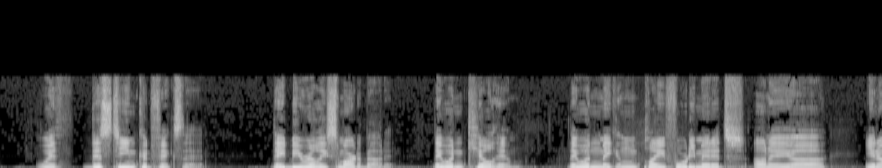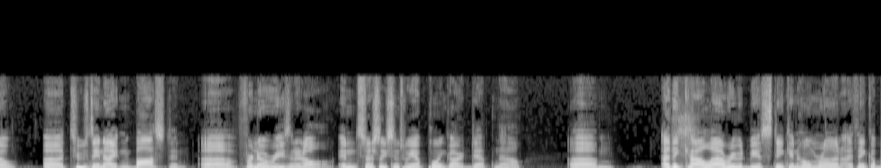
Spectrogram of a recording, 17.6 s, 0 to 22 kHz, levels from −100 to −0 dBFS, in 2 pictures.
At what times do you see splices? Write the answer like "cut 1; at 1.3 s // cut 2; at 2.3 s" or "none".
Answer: cut 1; at 10.7 s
